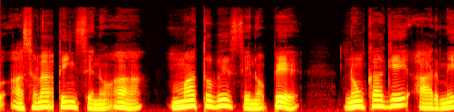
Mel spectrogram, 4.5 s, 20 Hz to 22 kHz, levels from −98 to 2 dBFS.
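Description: AAC frame loss with concealment at 0.47 to 0.53 s: about 43 ms of speech, fitting two lost frames, is rebuilt from the preceding spectrum, leaving a brief smeared, phasey patch.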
